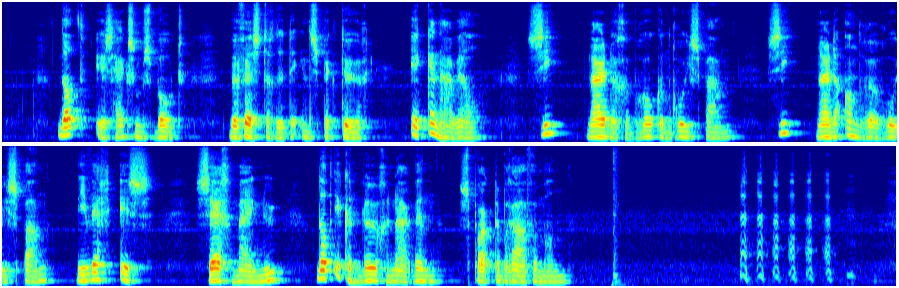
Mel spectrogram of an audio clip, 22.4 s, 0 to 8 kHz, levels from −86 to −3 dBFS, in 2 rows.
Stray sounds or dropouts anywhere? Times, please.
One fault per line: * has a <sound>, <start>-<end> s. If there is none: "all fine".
* has a thud, 18.8-19.1 s
* has a laugh, 20.4-22.0 s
